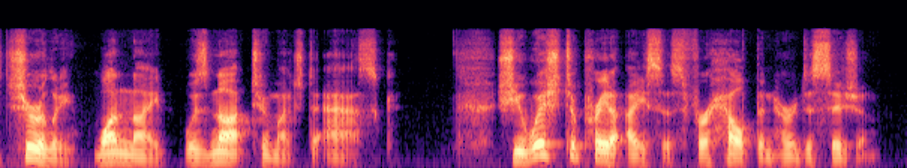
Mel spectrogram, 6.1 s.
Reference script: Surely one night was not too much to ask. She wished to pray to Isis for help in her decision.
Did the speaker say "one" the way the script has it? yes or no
yes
